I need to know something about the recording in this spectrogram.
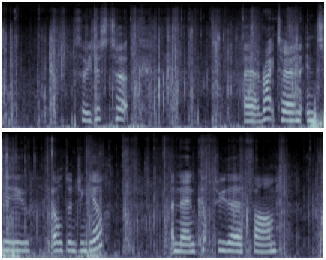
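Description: A young woman talks to a close microphone.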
